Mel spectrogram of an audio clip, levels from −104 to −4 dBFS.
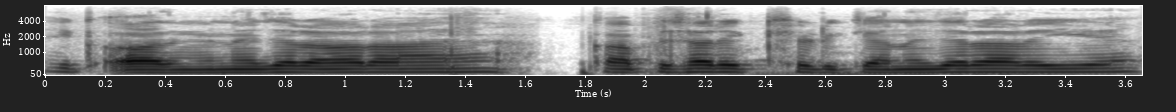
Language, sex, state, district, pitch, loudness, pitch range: Hindi, male, Uttar Pradesh, Saharanpur, 140 Hz, -16 LUFS, 130-150 Hz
